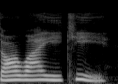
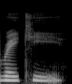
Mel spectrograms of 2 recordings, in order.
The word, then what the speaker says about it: Reiki: meaning universal life force although the proper Japanese pronunciation is rye key it has been westernized to Reiki Rey means Universal omnipresent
